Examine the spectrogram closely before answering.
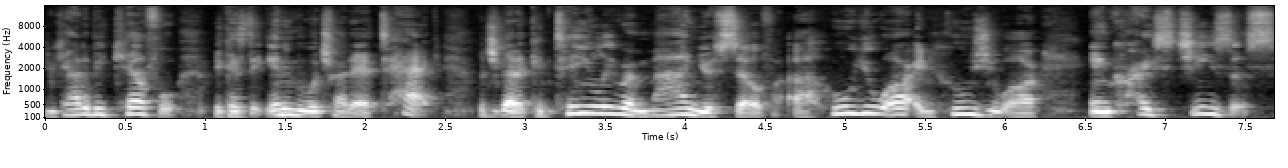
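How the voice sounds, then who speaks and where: A man with a dark, mellow tone talks at a high pitch for his sex and a fairly quick pace. His pitch swings very widely, and he hardly pauses. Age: 30s. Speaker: motivational vlogger. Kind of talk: personal testimony. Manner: halting, repetitive.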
